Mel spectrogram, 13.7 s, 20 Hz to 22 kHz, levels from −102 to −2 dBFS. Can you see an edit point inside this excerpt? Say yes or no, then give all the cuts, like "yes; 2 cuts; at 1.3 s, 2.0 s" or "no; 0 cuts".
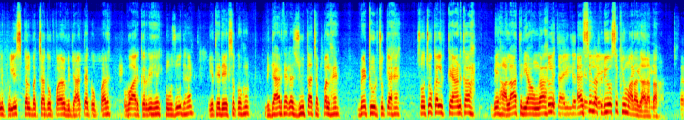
yes; 2 cuts; at 3.3 s, 11.0 s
